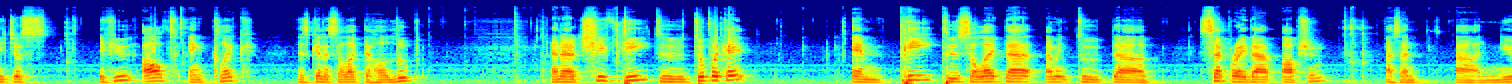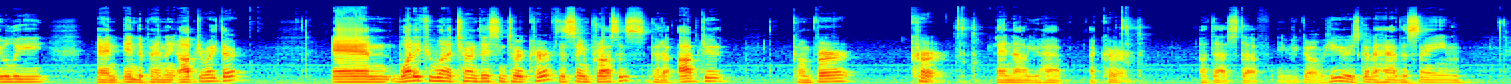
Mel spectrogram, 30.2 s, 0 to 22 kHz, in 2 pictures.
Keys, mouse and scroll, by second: 0.3 alt+click, 2.3 alt+click, 2.9 alt+click, 3.7 alt+click, 5.2 shift+middle click, 6.2 shift+d, 8.0 click, 9.0 p, 13.6 ctrl+Tab, 13.9 click, 14.2-16.8 middle drag, 20.9 middle click, 22.0-24.3 drag, 24.8 ctrl+Tab, 25.0-26.2 middle drag, 26.5 ctrl+Tab, 29.2 click, 29.5 click.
